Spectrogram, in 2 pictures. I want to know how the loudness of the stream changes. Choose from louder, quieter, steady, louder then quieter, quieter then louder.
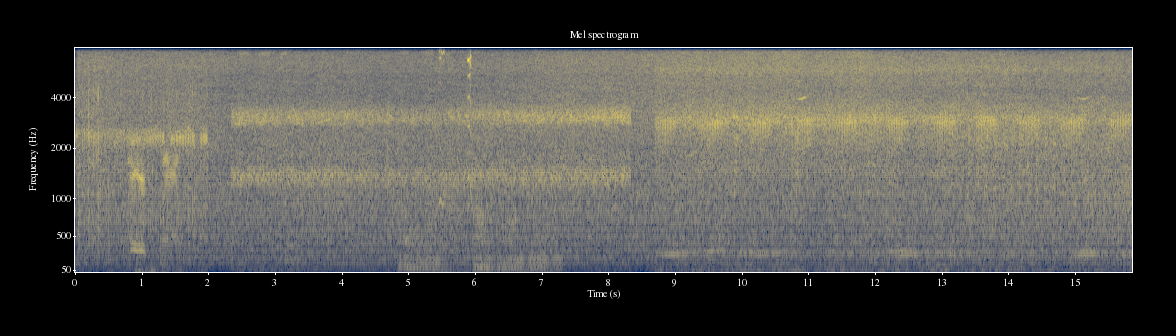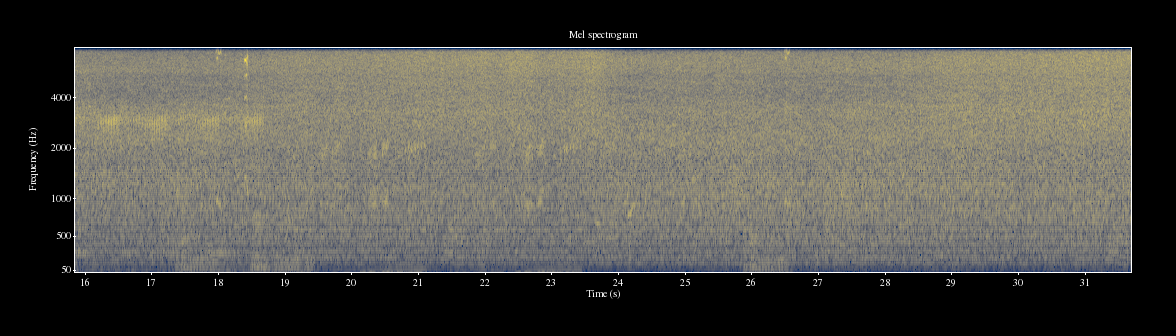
louder.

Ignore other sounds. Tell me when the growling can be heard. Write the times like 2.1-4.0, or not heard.
4.8-7.3, 17.3-19.5, 25.9-26.6.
